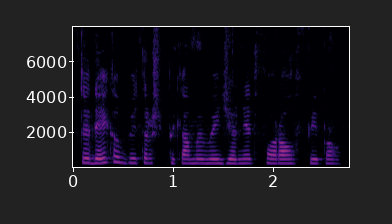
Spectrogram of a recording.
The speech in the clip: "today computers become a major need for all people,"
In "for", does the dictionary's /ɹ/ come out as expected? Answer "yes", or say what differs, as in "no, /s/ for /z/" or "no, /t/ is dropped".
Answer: yes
